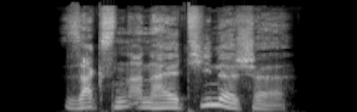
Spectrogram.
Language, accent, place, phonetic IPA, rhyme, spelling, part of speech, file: German, Germany, Berlin, [ˌzaksn̩ʔanhalˈtiːnɪʃə], -iːnɪʃə, sachsen-anhaltinische, adjective, De-sachsen-anhaltinische.ogg
- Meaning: inflection of sachsen-anhaltinisch: 1. strong/mixed nominative/accusative feminine singular 2. strong nominative/accusative plural 3. weak nominative all-gender singular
